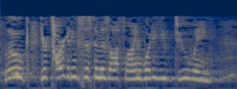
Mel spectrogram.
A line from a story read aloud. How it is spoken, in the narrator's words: a frantic voice screaming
